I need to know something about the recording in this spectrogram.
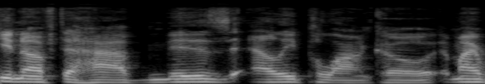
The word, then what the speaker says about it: Polanco: Ellie Polanco. Am I pronouncing your last name properly?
